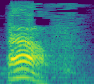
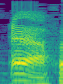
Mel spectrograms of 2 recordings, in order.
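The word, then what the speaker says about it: af (אף): And this day of wrath here is the Hebrew word af, which, strange, A-P-H, pronounced af, that's an easy one, A-F, which is a noun masculine, and is in reference to God's face, nostrils, or anger.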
